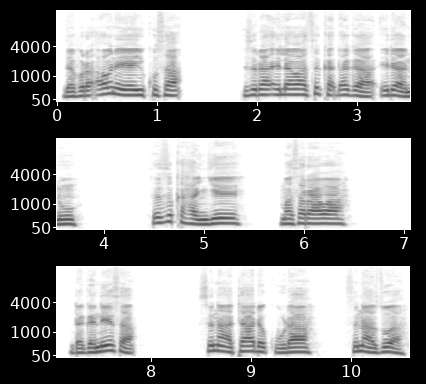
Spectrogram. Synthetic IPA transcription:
da˨ɸʊ˨ɾʔa˦wneː˨jaː˦ji˦kʷʊ˦sa˦ | ʔɪ˨˦s̬ɾaː˦ʔi˦la˦waː˦sʊ˦ka˨ɗɐ˦ɡa˨ʔɪ˦daː˨nuː˦ | se˦sʊ˦ka˨ɦa˨ŋɡʲeː˦ | mɐ˦s̬ɐ˦ɾaː˦waː˦ | dɐ˨ɡa˨neː˦saː˨ | sʊ˦naː˨taː˦da˨kʷʼuː˨ɽaː˦ | sʊ˦naː˨zʊ˦waː˨

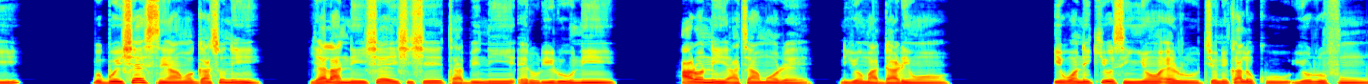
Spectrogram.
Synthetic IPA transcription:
ɡ͡bo˧ɡ͡bo˧i˧ʃɛ˦i˦˨sĩ˨a˨w̃ɔ̃˧ɡa˦so˦nĩ˦˨ | ja˨˦la˦˨nĩ˨˦i˧ʃɛ˦i˧ʃi˦˨ʃe˧ta˨bi˨˦nĩ˦ɛ˧˨ɾu˨ɾi˨˦ɾu˦˨nĩ˧ | a˧ɾɔ˦nĩ˦˨a˨ti˧a˧mɔ̃˧ɾɛ˨ | nĩ˨˦joː˦mãː˨˦da˨˧˦ɾi˦˨w̃ɔ̃˧ | i˨wɔ˧nĩ˧ki˦o˦˨si˨j̃ɔ̃˧ɛ˧˨ɾu˨ti˦o˧nĩ˦ka˦lo˦˨ku˨˦joː˦ɾu˦˨fũ˦

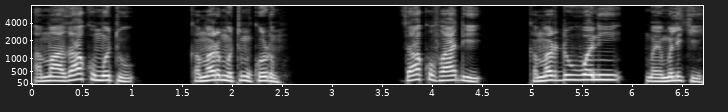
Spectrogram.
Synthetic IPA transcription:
ʔa˨mːaː˦zaː˦kʷu˨mʊ˦tu˨ | kɐ˨mɐ˦rmʊ˨tʊ˦˨mkʷʊ˦ɽʊ˨m | zaː˦kʷu˨ɸaː˦ɗi˨ | kɐ˨mɐ˦rdʊ˦kwɐ˦ni˦ | ma˨jmʊ˦lkʲiː˨

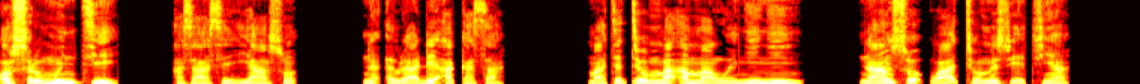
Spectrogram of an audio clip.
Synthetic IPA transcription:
ɔ˨sʊ˦ɾɪ˨mʊ̃˦n̩˦tʰi˦e˨ | a˨saː˨sɪ˦ja˨sʊ̃˦ | nã˨ʔæ˨wu˨ɾa˨dɪ˦ʔa˦kʰa˨sa˨ | mã˨tʰɪ˦tɪ˦˨m̩˦ma˦ʔa˦mã˨wɔ˨æ˨ɲĩ˦ɲĩ˦n | nã˨˦n̩˦sʊ˦wɔ˨a˦tʰɪ˨wɔ˨mɪ̃˦sʊ˨æ̰˨tʰi˨a˦

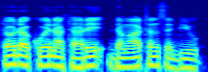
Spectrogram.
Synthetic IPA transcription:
d̥a˦wdaː˨kʷo˦jɐ˦naː˨taː˨ɽe˦da˨maː˦tɐ˦nsa˨bɪ˦ju˦ʔ

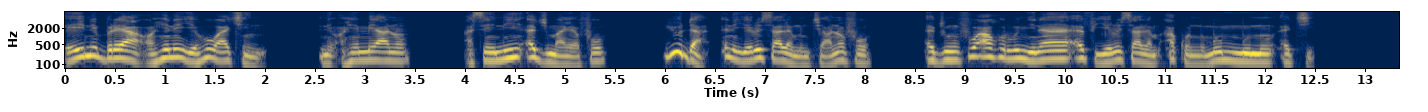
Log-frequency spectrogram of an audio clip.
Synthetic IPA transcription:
e˨ji˦nɪ̃˦bɾɛ˦a˨ʔɔ˨ɦɪ̃˦nɪ̃˦je˨ɦo˦wa˨˦t͡ɕʰĩ˨n | nɪ̃˨ʔɔ̰˨ɦɪ̃˦mɪ̃˦a˦nʊ̃˦ | a̰˨sɛ˨n˨nĩ˦æ˦d͡ʑu˨mã˨jɛ˨fʊ˦ | ju˦da̰˨˦nɪ̃˨je˨ɾu˦sa˦lɛ̃˨mn̩˨tʰu˨a̰˨nʊ̃˦fʊ˦ | æ˨d͡ʑũ˨mfʊ˦a˦ɦʊ˨ɾʊ˦ɲĩ˨nãː˦æ˦fi˨je˨ɾu˦sa˦lɛ̃˨ma˦kʰʊ̃˨nːʊ̃˨mʊ̃˦m̩˦mũ˦nʊ̃˦æ˦t͡ɕʰḭ˨

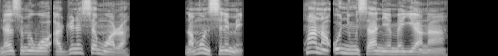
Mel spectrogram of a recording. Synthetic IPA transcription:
nã˨n̩˦sʊ˨mɪ̃˨wɔ˨ʔa˨d͡ʑᶣɪ˦nɪ̃˦sɛ˦mʊ̃˨a˨ɾa˨ | nã˨mʊ̃˦n̩˨sɪ˦nɪ̃˦mɪ̰̃˨ | hã˦nːã˨ʔɔ˦nĩ˦msaː˨˦nɪ̃˨ɛ˨˦mæ̃˦ji˦a˨nã̰ː˦

